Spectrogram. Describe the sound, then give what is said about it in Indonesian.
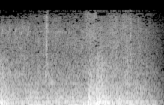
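A cannon salute fires in the Invalides gardens, France, following Emmanuel Macron's inauguration as French president for a second term: a deep, heavy boom swells up midway through a steady rumbling wash of noise, after a fainter sharp report earlier, then fades away. “Pelantikan tersebut diikuti oleh tembakan meriam di Taman Invalides.”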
